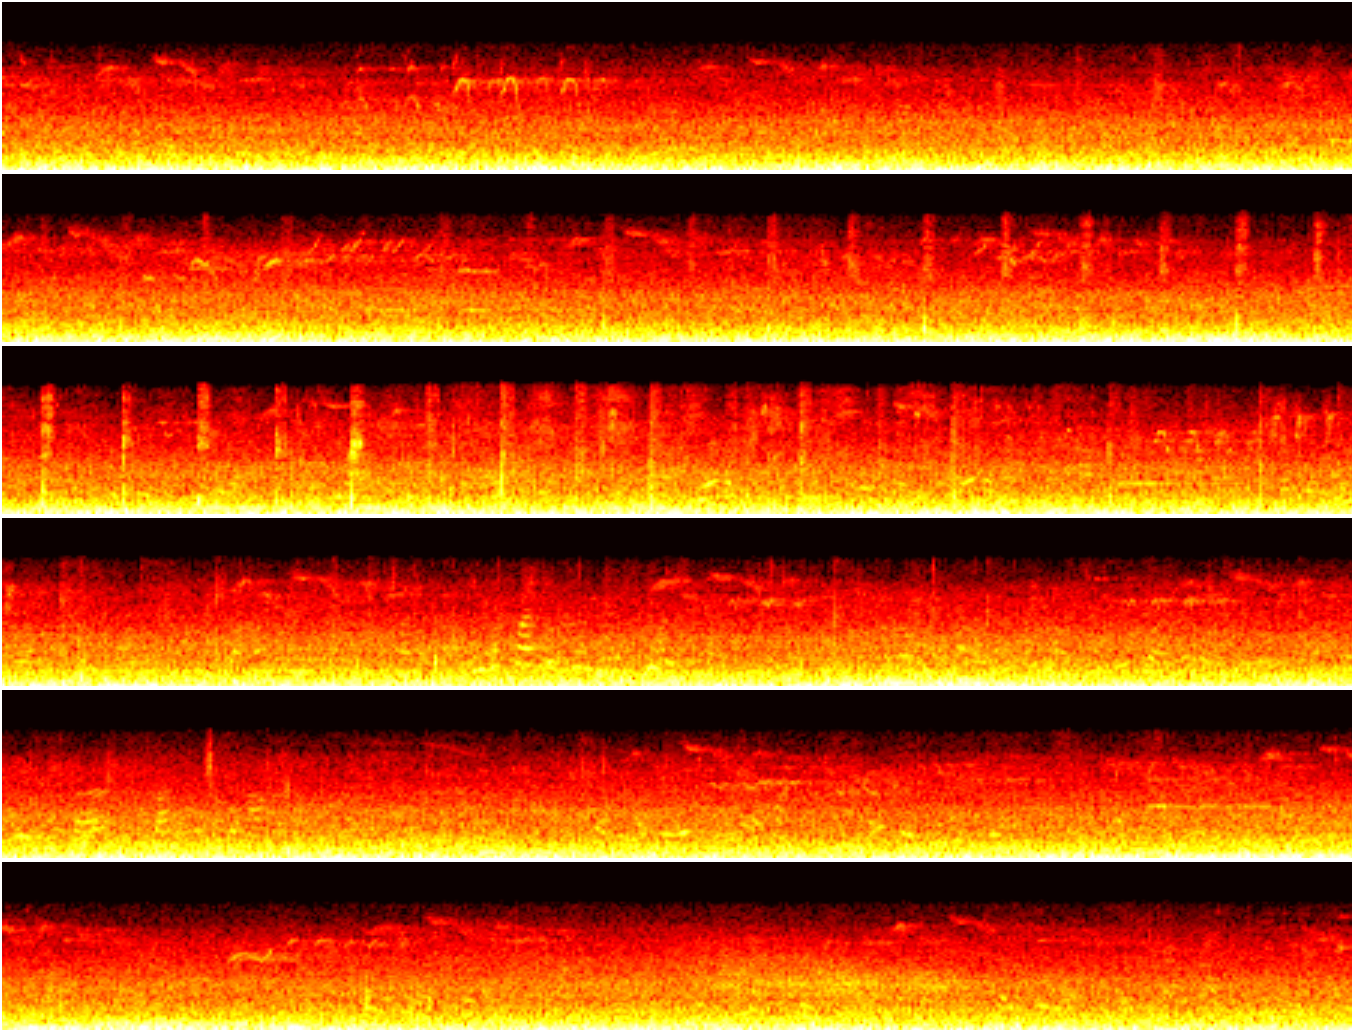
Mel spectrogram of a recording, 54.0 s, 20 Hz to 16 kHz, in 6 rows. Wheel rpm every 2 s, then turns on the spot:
0, 0, 0, 0, 0, 0, 0, 0, 0, 0, 0, 0, 0, 0, 0, 0, 0, 0, 0, 0, 0, 0, 0, 0, 0, 0, 0.
none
